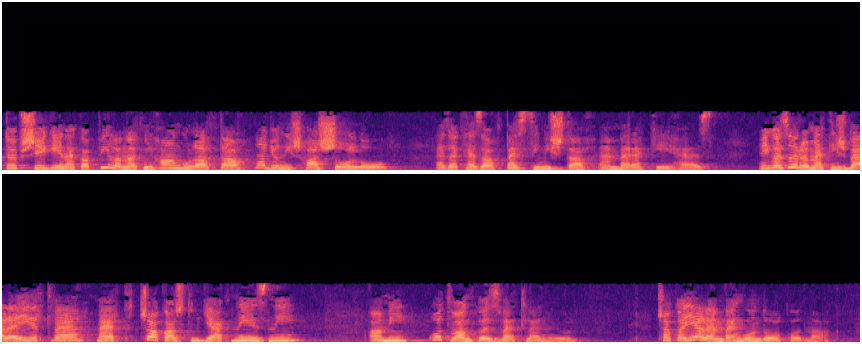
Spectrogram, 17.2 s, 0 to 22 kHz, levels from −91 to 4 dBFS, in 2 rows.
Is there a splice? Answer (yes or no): no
